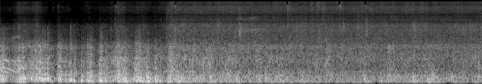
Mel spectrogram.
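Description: Steady rain pours down with thunder rumbling low beneath it, a dense wash of drops that holds loud and even across the whole stretch.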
